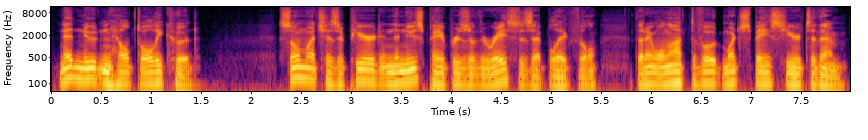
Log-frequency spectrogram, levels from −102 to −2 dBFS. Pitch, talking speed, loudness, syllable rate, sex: 95 Hz, 210 wpm, -18 LUFS, 6.3 syllables/s, male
